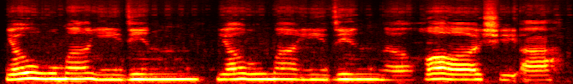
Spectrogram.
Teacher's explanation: dibaca izhar halki karena bertemu dengan huruf halki, yaitu kho, jadi dibacanya itu jelas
